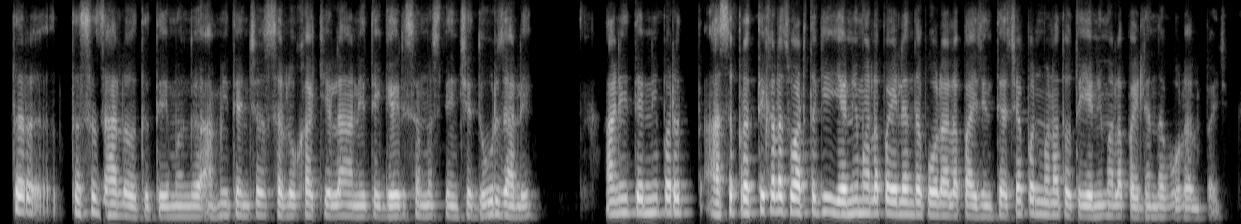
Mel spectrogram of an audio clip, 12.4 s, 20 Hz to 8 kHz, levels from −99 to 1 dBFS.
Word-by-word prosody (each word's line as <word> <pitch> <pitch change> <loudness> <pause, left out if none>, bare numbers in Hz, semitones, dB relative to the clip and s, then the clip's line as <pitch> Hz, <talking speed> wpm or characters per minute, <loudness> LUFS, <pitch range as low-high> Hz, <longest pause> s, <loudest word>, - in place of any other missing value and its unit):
तर - - +4
अ, 475 - -3 0.4
तसं 175 +3 -1
झालं 150 -1 0
होतं 135 0 -2
ते. 135 - +3
मग 135 0 -4
आम्ही 140 +2 -7
त्यांच्या 145 0 -2
सलोखा 145 0 -1
केला 145 0 +1
आणि 140 -1 -2
ते 140 - -1
गैरसमज 140 0 0
त्यांचे 135 +1 -4
दूर 165 +3 0
झाले 135 -3 0 0.8
आणि 175 +2 0
त्यांनी 180 0 +3
परत 185 0 0 0.2
असं - - +1
प्रत्येकालाच 200 +3 +4
वाटतं 185 0 +5
की 190 -2 +1
यांनी 165 +1 +6
मला 175 0 +1
पहिल्यांदा 165 -1 +5
बोलायला 150 -1 +4
पाहिजेन 140 -1 0
आणि 135 - -7
त्याच्या 140 +5 0
पण 170 -2 +1
मनात 155 -1 -3
होतं 140 0 -1
यांनी 140 0 +3
मला 140 0 -2
पहिल्यांदा 130 +1 -3
बोलायला 125 -2 -5
पाहिजे. - - -15
145 Hz, 190 wpm, -23 LUFS, 140-170 Hz, 0.8 s, यांनी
